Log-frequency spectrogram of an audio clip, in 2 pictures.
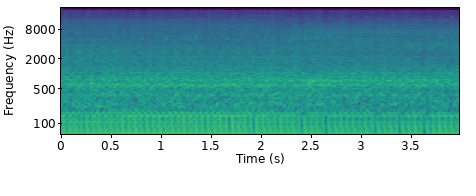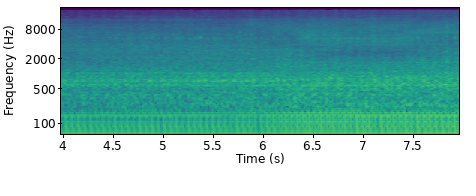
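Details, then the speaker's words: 1957 VW Beetle at warm idle after a tune; spraying around the carburetor makes idle speed climb, traced to the throttle shaft leaking, intake showing little change; vacuum leak past the carburetor throttle shaft. "Throttle shaft is leaking. You hear it rise."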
